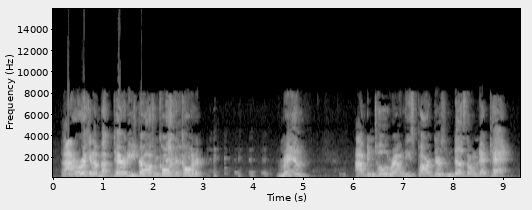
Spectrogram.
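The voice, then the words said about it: Exaggerated put-on cowboy accent. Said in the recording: “use the full accent ... we don't need a full-on”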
